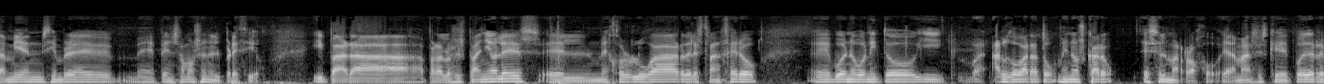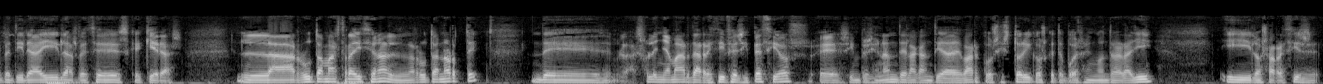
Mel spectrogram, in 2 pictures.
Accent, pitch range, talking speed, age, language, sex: Spanish, 100-115 Hz, 155 wpm, 30-49, Spanish, male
